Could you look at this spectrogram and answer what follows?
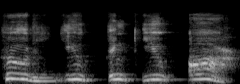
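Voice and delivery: a final surge of fury; roared. A narrator's reading. Mrs. Turpin roaring at God, furious. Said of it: "she roared".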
